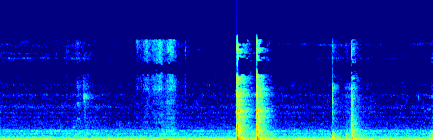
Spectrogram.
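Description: A few sharp clicks of a spoon knocking against the metal cooking pan while the kheer is stirred: two loud ones close together about two and a half seconds in, then two fainter ones, over a low steady hum.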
